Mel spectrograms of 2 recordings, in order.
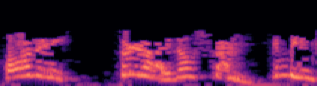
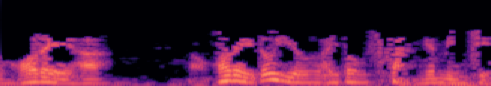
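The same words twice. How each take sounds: First: It is said in a stern, lecturing, preachy voice. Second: It is said in a low, warm, conversational voice. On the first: The speaker is imposing doctrine from above. The speaker calls it wrong. "这种有点像黄飞鸿那样说，这样就好像就是个教条味" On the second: The speaker is chatting with the listeners as equals. The speaker calls it right. "一种啊用沉一啲嘅声"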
